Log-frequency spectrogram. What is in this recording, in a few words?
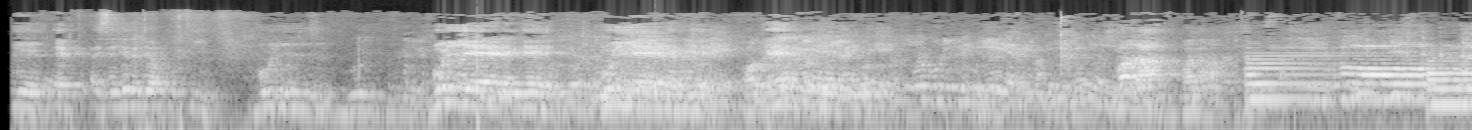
BULLERENGUE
